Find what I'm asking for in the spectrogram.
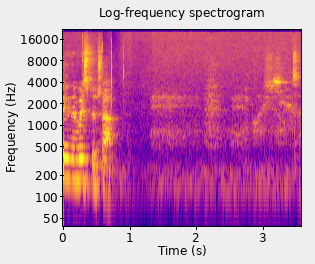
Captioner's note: whispering lyrics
